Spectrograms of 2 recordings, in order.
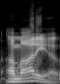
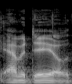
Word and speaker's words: Amadio: While you're looking, I think his last name is Amadio. – Amadio, excuse me. Last day, I can pronounce it properly now. – Although I do like Amadeo.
